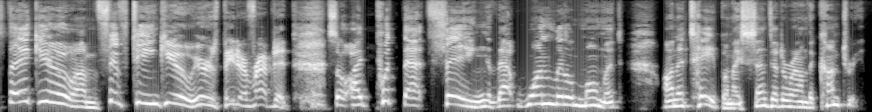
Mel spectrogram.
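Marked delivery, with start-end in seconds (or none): 0.0-2.9 playful imitation of the on-air bit; mock DJ patter. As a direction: slide from the singer's voice into radio host. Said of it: "And he goes".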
